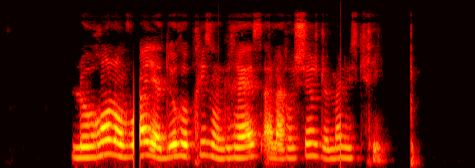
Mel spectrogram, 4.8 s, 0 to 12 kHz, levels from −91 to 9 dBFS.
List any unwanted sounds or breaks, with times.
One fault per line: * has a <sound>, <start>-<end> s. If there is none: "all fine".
* has a dropout, 1.3-1.4 s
